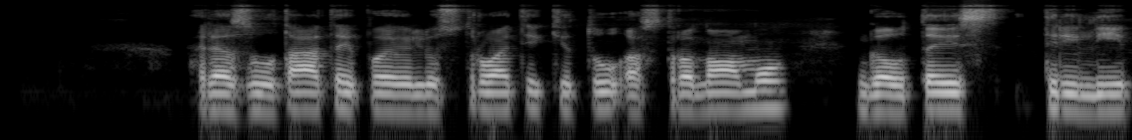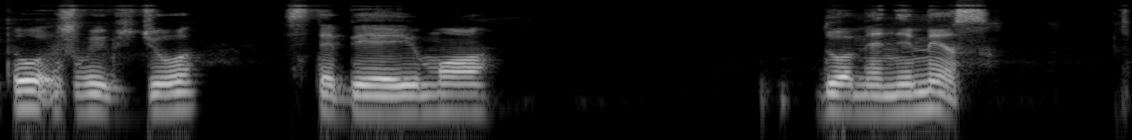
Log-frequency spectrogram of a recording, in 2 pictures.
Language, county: Lithuanian, Vilnius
